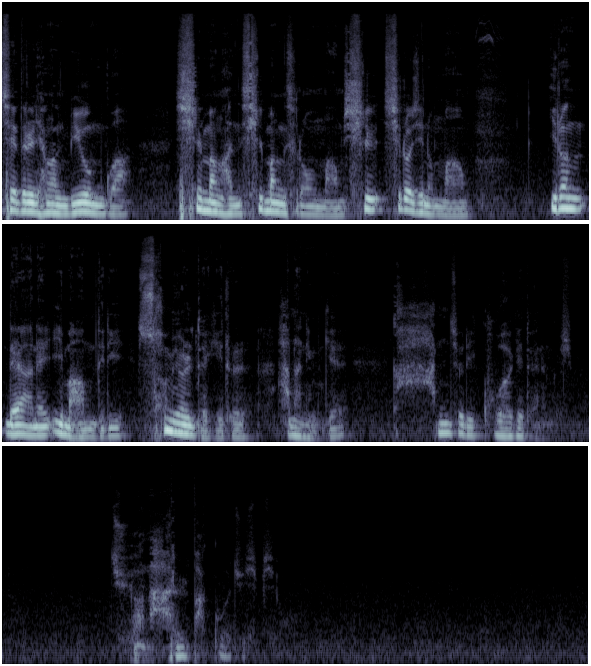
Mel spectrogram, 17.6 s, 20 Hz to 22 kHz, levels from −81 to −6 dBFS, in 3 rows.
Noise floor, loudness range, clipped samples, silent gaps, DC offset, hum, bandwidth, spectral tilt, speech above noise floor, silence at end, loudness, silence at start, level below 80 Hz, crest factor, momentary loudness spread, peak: -62 dBFS; 15 LU; under 0.1%; none; under 0.1%; none; 18 kHz; -6.5 dB/octave; 32 dB; 3.2 s; -31 LUFS; 0 s; -60 dBFS; 20 dB; 22 LU; -14 dBFS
